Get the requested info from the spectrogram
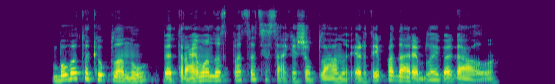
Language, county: Lithuanian, Klaipėda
